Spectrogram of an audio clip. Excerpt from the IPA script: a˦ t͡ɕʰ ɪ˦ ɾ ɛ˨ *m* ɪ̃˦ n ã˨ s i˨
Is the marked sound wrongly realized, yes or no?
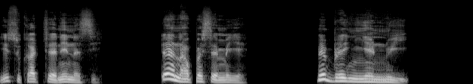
yes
